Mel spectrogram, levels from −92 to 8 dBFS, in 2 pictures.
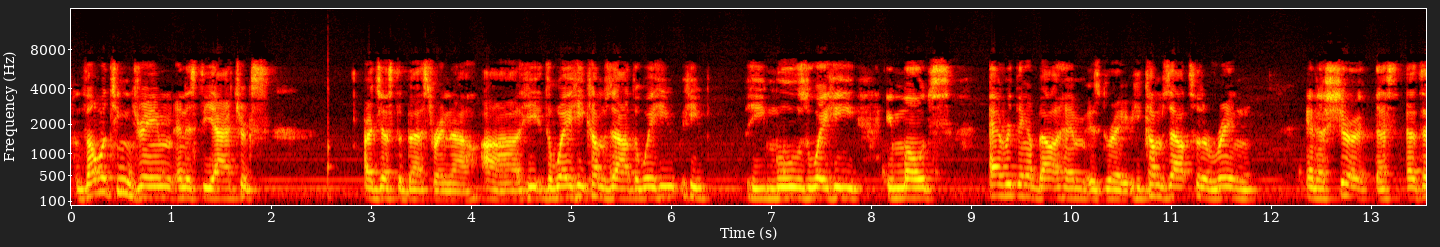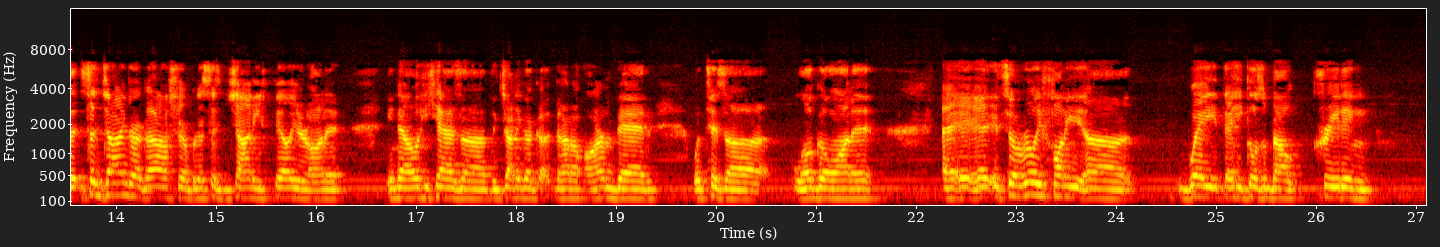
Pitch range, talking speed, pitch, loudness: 140-155 Hz, 180 wpm, 145 Hz, -20 LUFS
